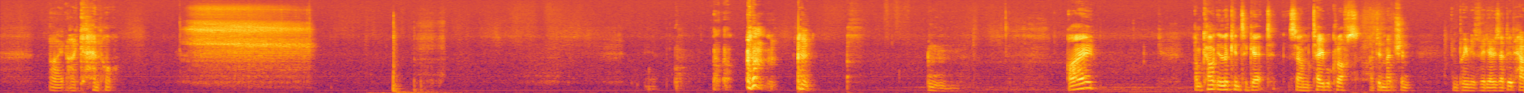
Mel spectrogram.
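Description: A middle-aged man talks casually, close by.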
